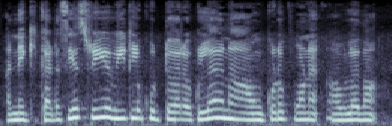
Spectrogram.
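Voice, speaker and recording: A man's voice: fairly high pitch, steady tone, quick pace, lightly acted. A man voicing a caring young man in a cartoon, reassuring a friend and urgently asking for help. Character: caring young man, older brother figure. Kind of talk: cartoon voice acting. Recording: dull lo-fi recording.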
